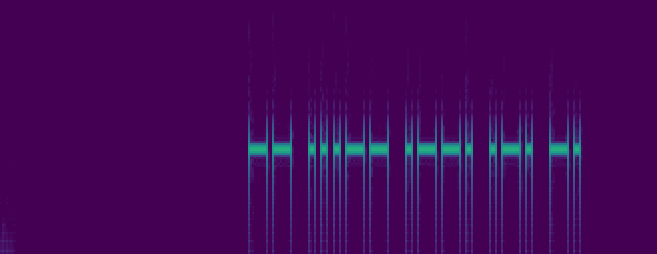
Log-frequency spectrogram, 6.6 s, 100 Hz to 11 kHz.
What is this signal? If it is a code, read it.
Morse code, heard as a keyed tone, about 20 wpm, 700 Hz. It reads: M3PRN
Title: DXCC-100 Call Signs - 5 Characters - Repeated 2x - 20wpm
